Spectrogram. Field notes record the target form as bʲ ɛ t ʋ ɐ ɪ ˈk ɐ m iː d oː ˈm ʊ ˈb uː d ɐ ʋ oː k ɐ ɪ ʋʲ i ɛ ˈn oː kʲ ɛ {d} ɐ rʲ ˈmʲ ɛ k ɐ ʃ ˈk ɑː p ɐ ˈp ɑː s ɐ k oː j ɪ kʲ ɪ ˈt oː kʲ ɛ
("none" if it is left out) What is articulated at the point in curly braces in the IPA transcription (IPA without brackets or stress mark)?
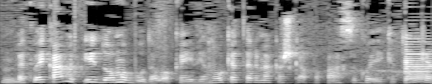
t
